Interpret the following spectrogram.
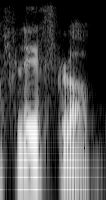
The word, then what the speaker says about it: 플립플롭: 여기에 피읍은 F 발음입니다. 플립플롭.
